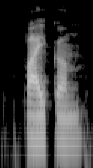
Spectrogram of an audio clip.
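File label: "пайкӧм", Komi, male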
